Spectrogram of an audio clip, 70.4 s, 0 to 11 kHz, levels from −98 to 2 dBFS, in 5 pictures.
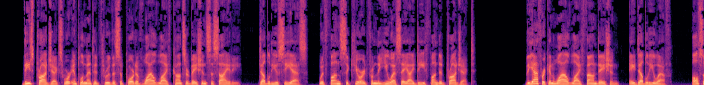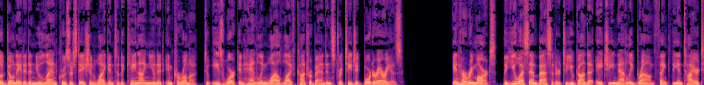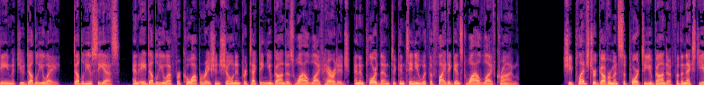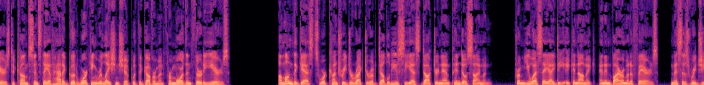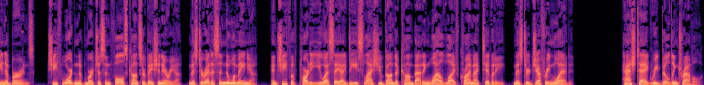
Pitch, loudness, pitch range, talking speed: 150 Hz, -20 LUFS, 130-175 Hz, 140 wpm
